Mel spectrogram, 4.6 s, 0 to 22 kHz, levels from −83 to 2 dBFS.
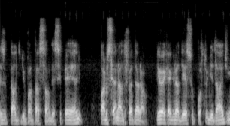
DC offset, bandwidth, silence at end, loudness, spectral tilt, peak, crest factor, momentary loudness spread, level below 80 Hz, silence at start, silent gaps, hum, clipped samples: under 0.1%; 12.5 kHz; 0 s; -16 LUFS; -5 dB/octave; -2 dBFS; 14 dB; 6 LU; -48 dBFS; 0 s; none; none; under 0.1%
